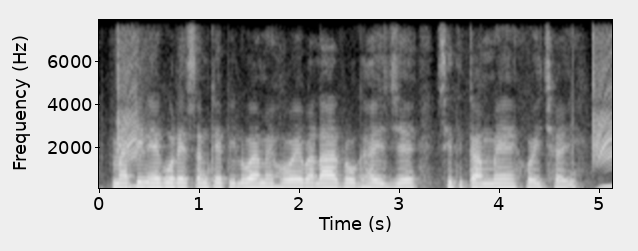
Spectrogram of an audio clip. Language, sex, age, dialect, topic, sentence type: Magahi, male, 18-24, Western, agriculture, statement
